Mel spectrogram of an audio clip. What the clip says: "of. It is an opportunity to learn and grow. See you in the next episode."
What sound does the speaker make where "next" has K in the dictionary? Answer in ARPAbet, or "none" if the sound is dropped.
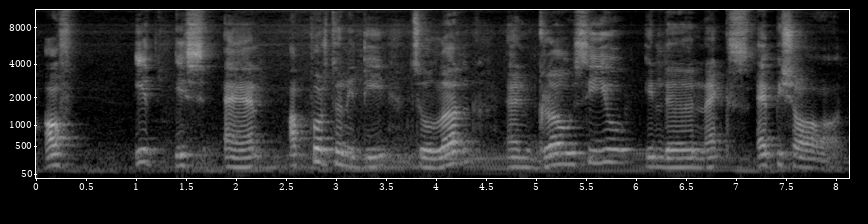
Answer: K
